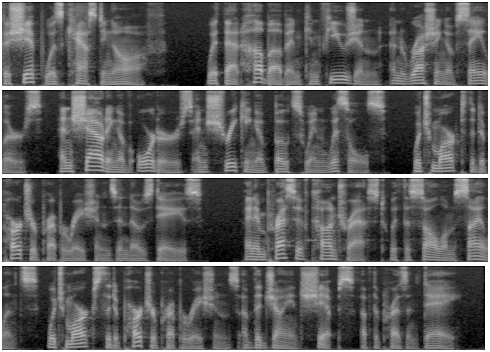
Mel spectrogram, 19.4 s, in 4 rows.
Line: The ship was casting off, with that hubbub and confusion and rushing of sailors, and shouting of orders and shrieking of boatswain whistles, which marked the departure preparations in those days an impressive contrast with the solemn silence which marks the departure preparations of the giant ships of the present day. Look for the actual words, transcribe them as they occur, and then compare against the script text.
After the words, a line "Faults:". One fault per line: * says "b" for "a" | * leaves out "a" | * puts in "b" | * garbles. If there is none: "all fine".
The ship was casting off, with that hubbub and confusion and rushing of sailors, and shouting of orders and shrieking of boatswain whistles, which marked the departure preparations in those days an impressive contrast with the solemn silence which marks the departure preparations of the giant ships of the present day.
Faults:
all fine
